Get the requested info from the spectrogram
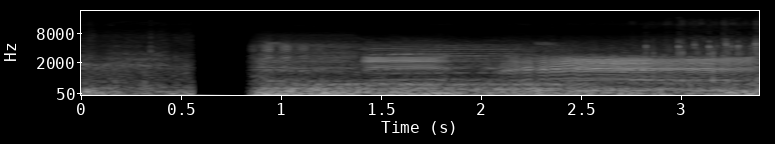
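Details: Hungry lamb, earlier lost and searching for its mother, calling after finding her and wanting to drink, in countryside; harmonic bleats in the second half over a dense, noisy background, after a brief silent break near the start.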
